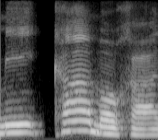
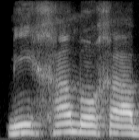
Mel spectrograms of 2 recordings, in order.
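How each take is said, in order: First: The second word begins with a hard stop consonant. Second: The second word begins with a soft, breathy consonant.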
